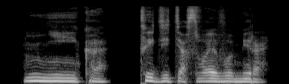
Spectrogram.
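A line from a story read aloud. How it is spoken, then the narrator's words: Wry snort. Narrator (Russian): хмыкнул он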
